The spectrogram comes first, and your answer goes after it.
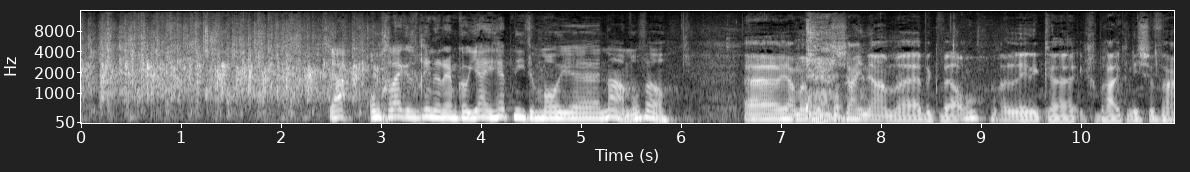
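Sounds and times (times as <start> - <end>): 
audience applause: 0.0 - 3.6
speech: 2.5 - 6.0, 6.6 - 10.9.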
